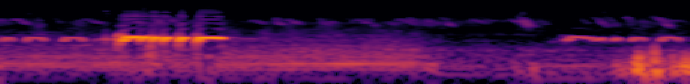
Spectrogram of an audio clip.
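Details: Local zebra dove calling to challenge rivals. Soft coos lead into a loud rattling pulsed burst, then a low droning hum in the background, with a rolling coo phrase at the end.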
